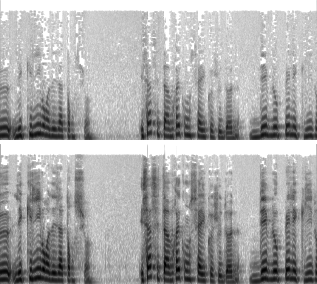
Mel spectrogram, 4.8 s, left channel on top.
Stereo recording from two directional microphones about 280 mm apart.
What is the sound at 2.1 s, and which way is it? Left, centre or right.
A woman's voice, centre.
